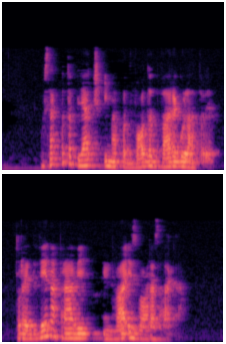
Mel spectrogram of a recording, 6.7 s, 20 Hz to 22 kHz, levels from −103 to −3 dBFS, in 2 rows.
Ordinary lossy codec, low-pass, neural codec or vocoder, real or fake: none; 7.2 kHz; none; real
